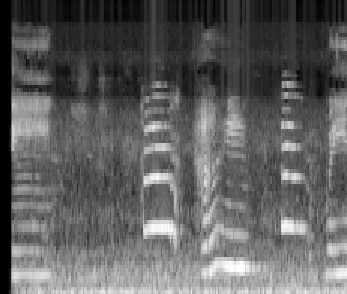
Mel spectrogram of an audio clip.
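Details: Talkative, loud pet cat indoors meowing: a run of five harmonic-rich meows about every second, some flat, one rising and drawn out, with a quiet room hum beneath.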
